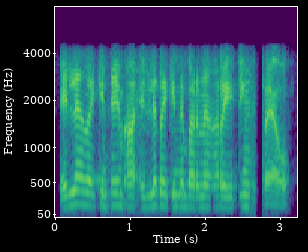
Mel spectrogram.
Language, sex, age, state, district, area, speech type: Malayalam, male, 18-30, Kerala, Idukki, rural, conversation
